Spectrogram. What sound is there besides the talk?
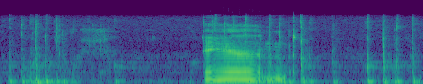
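typing on a computer keyboard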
